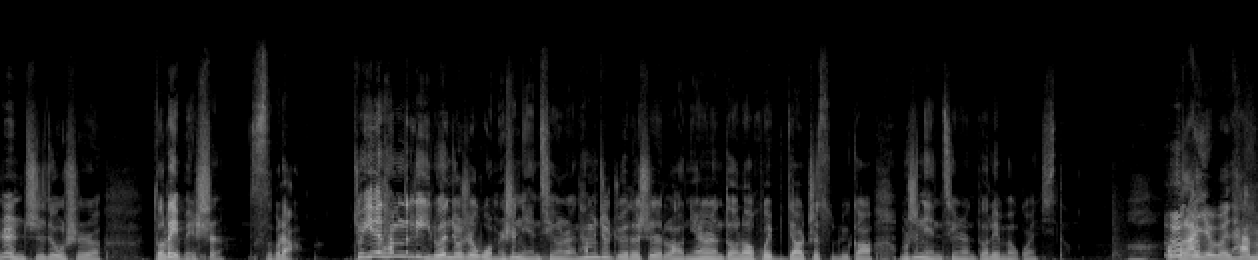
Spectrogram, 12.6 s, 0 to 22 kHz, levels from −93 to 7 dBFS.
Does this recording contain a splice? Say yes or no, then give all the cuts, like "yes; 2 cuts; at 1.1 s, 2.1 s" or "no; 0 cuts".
yes; 1 cut; at 11.7 s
